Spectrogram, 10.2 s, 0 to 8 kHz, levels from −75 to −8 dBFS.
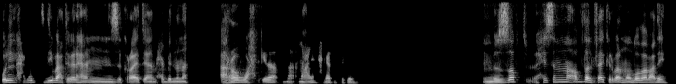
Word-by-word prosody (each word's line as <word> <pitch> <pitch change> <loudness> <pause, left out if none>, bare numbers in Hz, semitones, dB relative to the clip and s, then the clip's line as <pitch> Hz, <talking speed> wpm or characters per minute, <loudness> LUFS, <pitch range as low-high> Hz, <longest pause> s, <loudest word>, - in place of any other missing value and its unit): كلّ 160 +3 +3
الحاجات 175 0 -5 0.2
دي 165 - +1
باعتبرها 150 -2 +2
من 125 -6 -4
الذكريات، 120 +3 +2
أنا 120 +1 +1
باحب 125 +2 -5
إن 125 0 -3
أنا 130 +1 -2 0.5
أروّح 150 0 +2
كده 155 +3 0
م 230 - -15 0.2
معايا 125 +3 -3
حاجات 140 +2 -2
أفتكرها. 125 -3 -9 1.9
بالضبط، 135 +12 +3
بحيث 185 +1 +2
إن 205 0 -4
أنا 210 -2 0
أفضل 205 -4 +1
فاكر 195 -5 0
بقى - - +2
الموضوع 165 - +1
ده 165 -1 +5
بعدين. 145 -2 0
145 Hz, 155 wpm, -28 LUFS, 125-170 Hz, 1.9 s, ده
